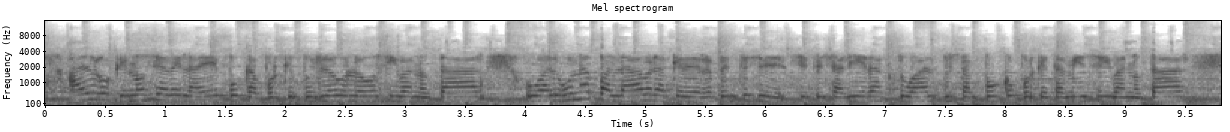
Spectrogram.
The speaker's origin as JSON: {"language": "Spanish", "region": "Mexico City", "country": "Mexico", "tie": "born or raised there", "also_born_or_lived": "Veracruz", "said": "nací ahí en Veracruz y pues casi toda mi vida he vivido aquí en la Ciudad de México. Pero bueno, pues sí, iba mucho de chiquita a Veracruz."}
